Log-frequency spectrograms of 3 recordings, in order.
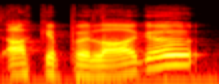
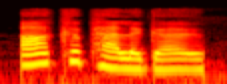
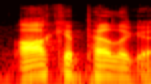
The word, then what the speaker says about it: archipelago: mean that's a new one for sure is arael Lago uh I'm pretty sure it's not I used to pronounce it like that and the amount of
